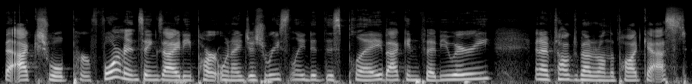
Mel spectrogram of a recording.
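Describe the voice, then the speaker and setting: A young woman in her twenties chats earnestly on a podcast and thinks aloud as she goes. Her voice is smooth and clear at an ordinary pitch. The sound is dry and close. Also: steady tone, a little fast, dry recording. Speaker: podcast co-host. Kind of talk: casual reflective chat.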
